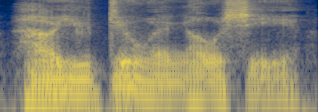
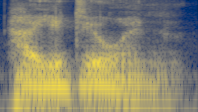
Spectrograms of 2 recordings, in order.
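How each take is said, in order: First: Much lower, deeper voice; low-pitched greeting without the mobster accent; dropping the accent. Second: Mock Italian-American "how you doing"; put-on Italian-American accent; stuck mobster accent. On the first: Shown as a demonstration. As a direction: reset to a deep male register. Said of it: "I gotta get out of this". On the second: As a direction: say it like a New York mobster. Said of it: "get out of this fucking accent".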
